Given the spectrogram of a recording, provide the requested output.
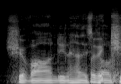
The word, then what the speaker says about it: Siobhan: Siobhan which is spelled do you know how it's spelled Siobhan do you know this thank you no it's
